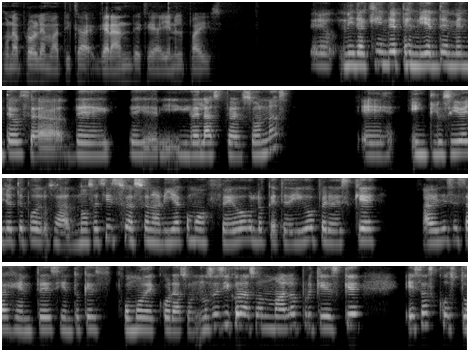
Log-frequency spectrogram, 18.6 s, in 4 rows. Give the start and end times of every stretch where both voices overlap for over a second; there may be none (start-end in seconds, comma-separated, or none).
none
